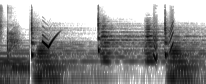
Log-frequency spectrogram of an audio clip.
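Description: Short, bouncy children's-style music jingle with a cartoon boing sound effect. The boing is a quick falling-then-rising pitch glide about half a second in, followed by separate notes about every half second and another rising glide.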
